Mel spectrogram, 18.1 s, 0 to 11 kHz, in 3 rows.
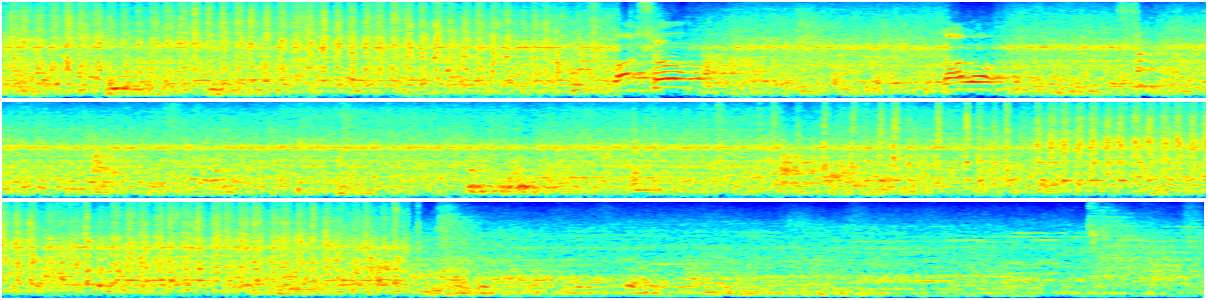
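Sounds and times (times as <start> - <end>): slicing machine motor whine: 10.0 - 14.2.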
